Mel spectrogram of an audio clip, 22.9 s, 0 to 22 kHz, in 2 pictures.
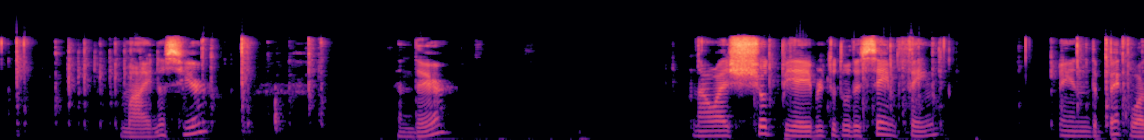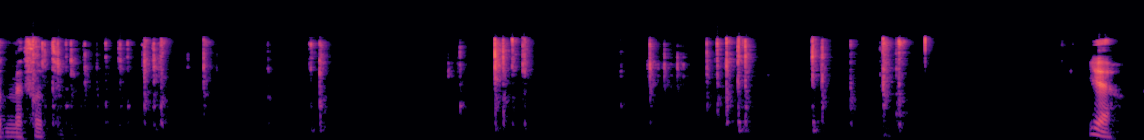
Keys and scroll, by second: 0.6 ctrl+Right, 0.8 ctrl+Right, 1.0 ctrl+Right, 1.2 ctrl+Right, 1.4 ctrl+Right, 3.0 ctrl+s, 9.1 ctrl+c, 11.2 ctrl+v, 11.8 ctrl+Left, 11.9 ctrl+Left, 12.1 ctrl+Left, 12.2 ctrl+Left, 12.3 ctrl+Left, 12.5 ctrl+Left, 20.2 ctrl+s.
